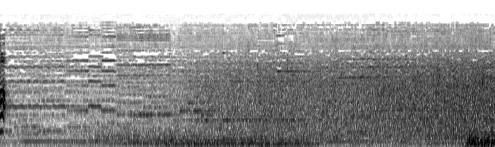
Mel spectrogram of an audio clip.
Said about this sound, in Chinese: 下雨了，不管刮风还是下雨，乌鸦妈妈总是辛勤的飞出去给小乌鸦找食儿。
